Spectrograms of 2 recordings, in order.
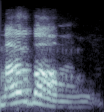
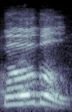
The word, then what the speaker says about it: Mobile: and surely he's from mobile wow mobile mobile alabama or mobile mobile that's right mobile i remember they say it like that mobile yeah yeah not mobile not at all yes i mean yeah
